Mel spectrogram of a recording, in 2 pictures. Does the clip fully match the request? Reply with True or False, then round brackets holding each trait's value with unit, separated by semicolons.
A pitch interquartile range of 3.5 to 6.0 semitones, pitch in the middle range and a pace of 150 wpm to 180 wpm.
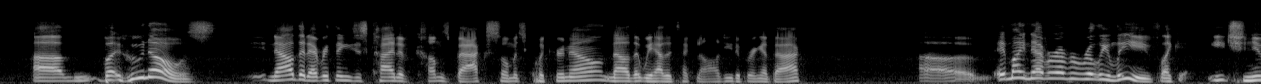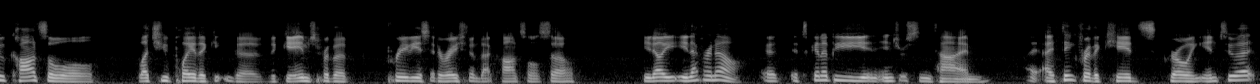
True (5.2 semitones; 155 Hz; 175 wpm)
